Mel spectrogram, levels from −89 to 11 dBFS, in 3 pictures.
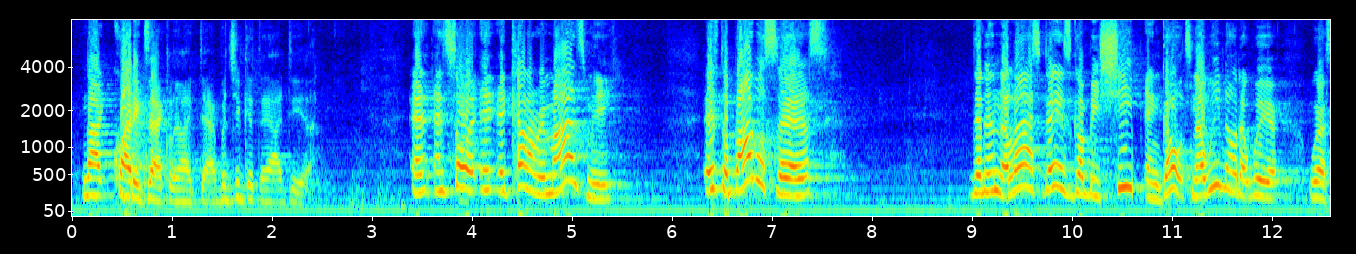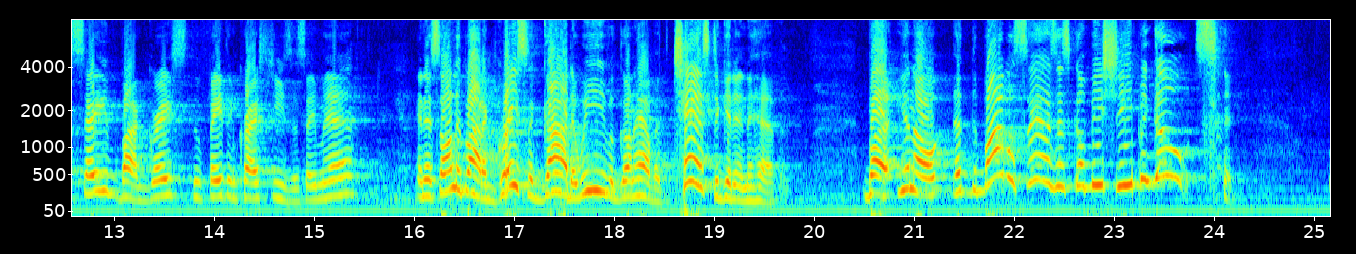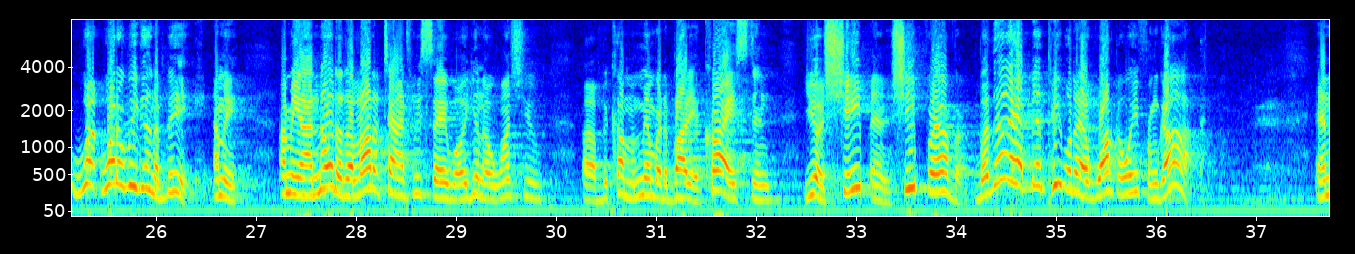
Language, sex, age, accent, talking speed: English, male, 40-59, American, 215 wpm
